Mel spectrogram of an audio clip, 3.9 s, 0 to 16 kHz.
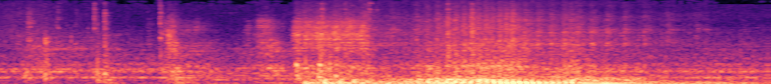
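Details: Miata with code 1 fault, after replacing a broken engine-bay part, battery low: weak cranking, catches and swells about a second then sags and dies; starts but won't run, owner suspects ignition switch shorting air-fuel meter system.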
